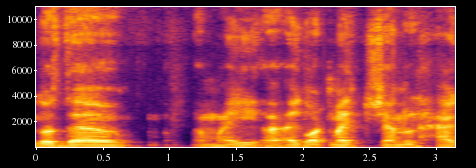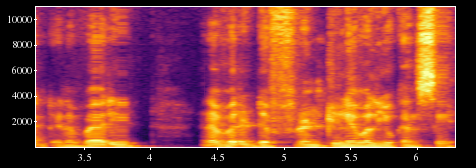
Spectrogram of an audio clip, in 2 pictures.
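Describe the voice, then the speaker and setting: A man with an Indian accent speaks at a moderate pace against a quiet background. His fairly low voice has a dark, mellow tone and monotone, flat intonation. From India, Jamshedpur. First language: Hindi. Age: 30s. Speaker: YouTuber. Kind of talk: livestream chat with viewers. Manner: halting. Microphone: earbuds.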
